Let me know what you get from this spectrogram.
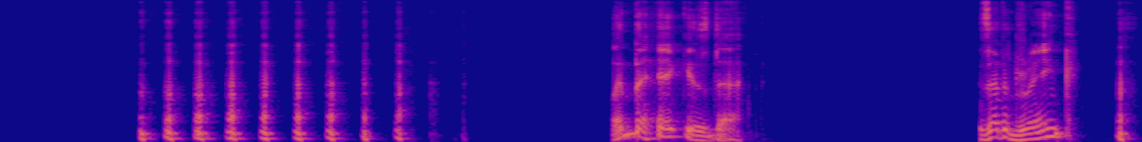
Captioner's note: Ketawa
